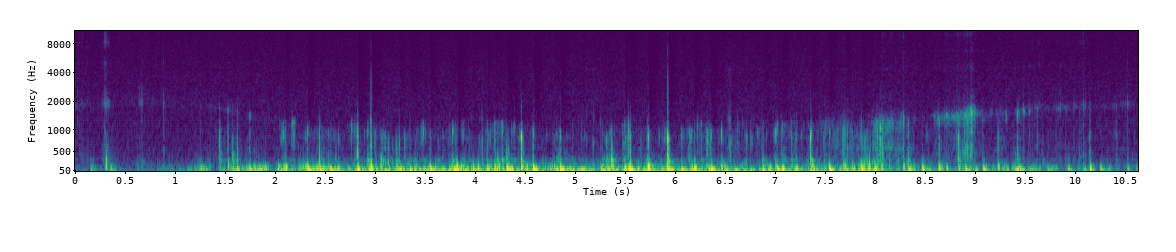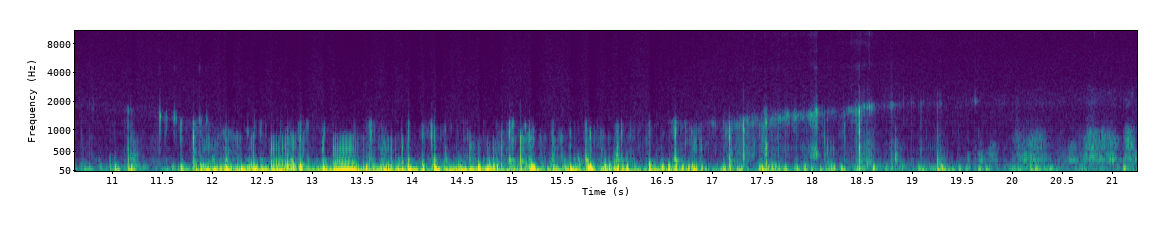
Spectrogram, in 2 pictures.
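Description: Hands cupping, rubbing and patting the silicone ears of a binaural microphone. This gives a deep, muffled sound with a dense run of soft pats and skin-on-silicone contact noise, swelling and easing as the palms close over and open from the ears.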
